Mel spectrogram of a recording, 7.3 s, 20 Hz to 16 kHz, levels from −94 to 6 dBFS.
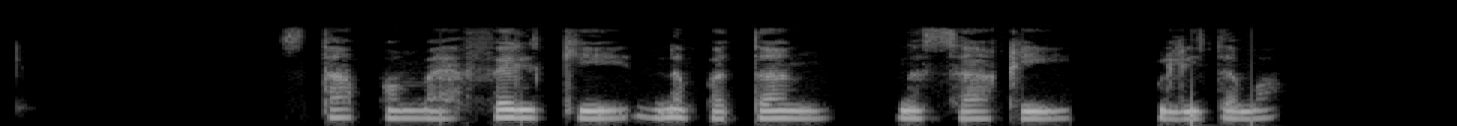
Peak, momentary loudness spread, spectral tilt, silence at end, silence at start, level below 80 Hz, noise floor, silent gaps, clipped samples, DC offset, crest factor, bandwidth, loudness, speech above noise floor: -16 dBFS; 12 LU; -6 dB/octave; 0.95 s; 1.4 s; -70 dBFS; under -90 dBFS; 1.80-1.89 s, 2.74-2.79 s, 3.68-3.75 s, 4.17-4.46 s, 5.36-5.75 s; under 0.1%; under 0.1%; 20 dB; 7.8 kHz; -34 LUFS; over 57 dB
